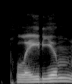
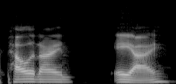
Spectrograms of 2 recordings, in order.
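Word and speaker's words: Palladyne AI: Palladium. No, it's not Palladium. Pidium. Paladine. My bad. Paladine IIA or AI. Sorry. Paladine AI.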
